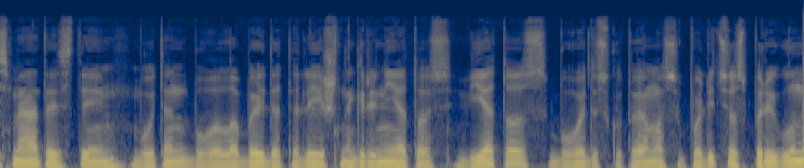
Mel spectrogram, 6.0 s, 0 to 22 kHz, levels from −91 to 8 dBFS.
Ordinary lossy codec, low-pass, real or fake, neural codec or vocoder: MP3, 64 kbps; 14.4 kHz; real; none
